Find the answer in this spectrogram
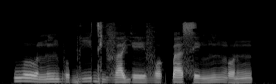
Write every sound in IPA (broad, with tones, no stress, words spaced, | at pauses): woː˦˨nĩ˧ bo˨biː˦di˨ va˧jeː˨ vɔ˨k͡pa˧se˨ŋĩ˧ ŋɔ˨ɾũ˧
